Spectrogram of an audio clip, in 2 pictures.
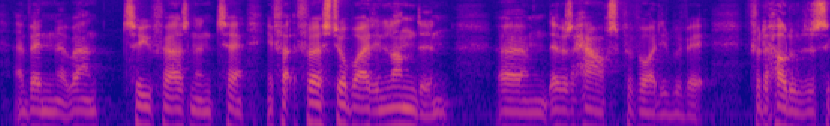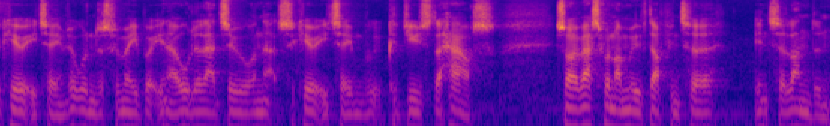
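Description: In a southern English accent, a man with a very deep, low pitch and a bright, sharp tone talks at a very fast pace in a flat monotone. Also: very clean recording, silent background. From southern England, Eastbourne, East Sussex. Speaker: bodyguard. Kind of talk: casual chat.

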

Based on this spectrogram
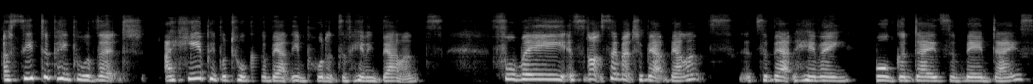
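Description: A woman with a New Zealand accent, lively intonation and a moderate pace. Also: medium pitch for a woman, quiet background. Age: 50s. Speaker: board director and accountant. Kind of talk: interview.

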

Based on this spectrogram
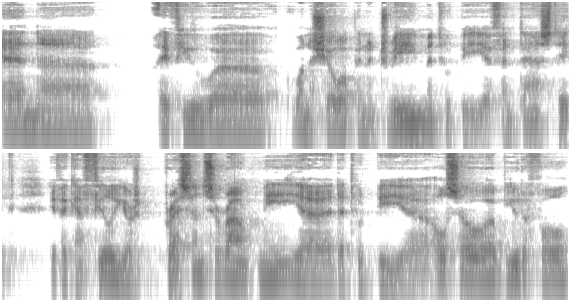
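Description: Using a very deep, low voice and a Dutch accent, a man speaks fairly slowly with fairly even intonation. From Netherlands. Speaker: psychotherapist. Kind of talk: interview. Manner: halting, many fillers.

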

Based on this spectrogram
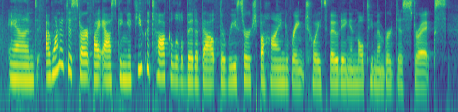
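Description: This is an ordinary speaking voice at a fairly quick pace. The recording is very clean, with a silent background. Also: woman. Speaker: podcast host. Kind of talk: interview.

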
